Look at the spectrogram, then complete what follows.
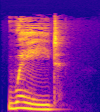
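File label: "wade", British English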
